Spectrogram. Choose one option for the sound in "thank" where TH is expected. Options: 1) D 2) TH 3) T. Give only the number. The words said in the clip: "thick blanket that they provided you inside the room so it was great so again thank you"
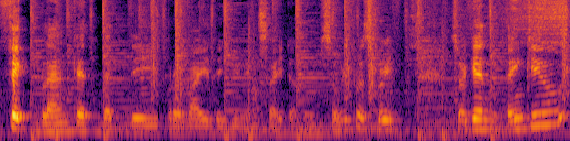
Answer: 3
